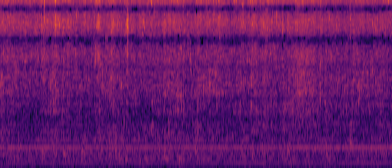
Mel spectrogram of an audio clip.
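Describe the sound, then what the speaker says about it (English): Pumped water runs continuously through a gold sluice on a Lake Superior beach, a steady, loud rushing and gushing with a constant pump hum and no voices. "I've got the sluice up and running"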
